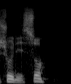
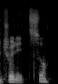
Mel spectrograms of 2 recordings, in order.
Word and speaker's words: chorizo: twist ikke, du sier ikke chorizo. Nei. Mange sier chorizo, men det er helt feil. Ja. Vet du hvordan det egentlig uttales? Hvordan? Chorizo.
